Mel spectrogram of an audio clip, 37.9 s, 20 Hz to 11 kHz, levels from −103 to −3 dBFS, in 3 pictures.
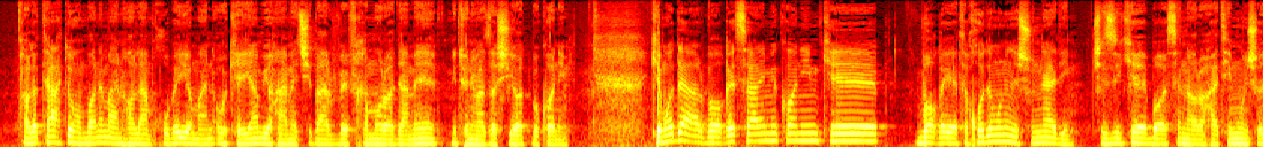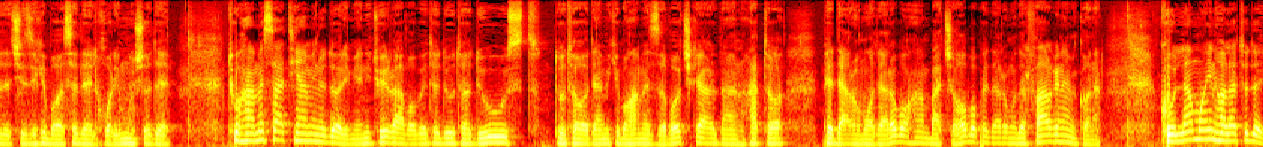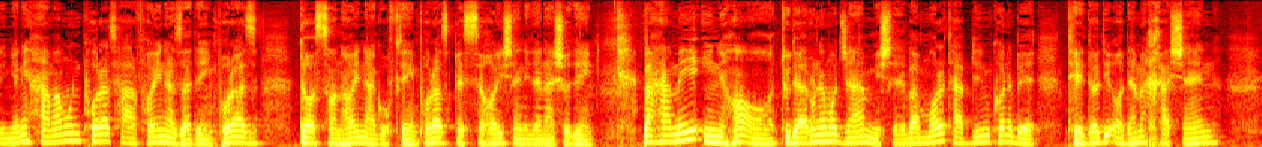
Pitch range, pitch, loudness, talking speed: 105-135 Hz, 115 Hz, -18 LUFS, 185 wpm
